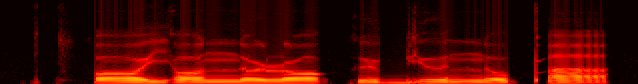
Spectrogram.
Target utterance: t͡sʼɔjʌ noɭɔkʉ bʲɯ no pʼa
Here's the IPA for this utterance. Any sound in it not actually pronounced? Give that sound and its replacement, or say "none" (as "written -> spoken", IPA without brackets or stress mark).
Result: ʌ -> ɔ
